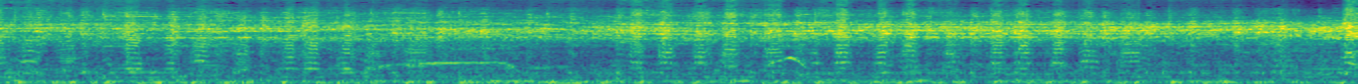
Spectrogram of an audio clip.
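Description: Live ska punk band playing: electric guitars, drum kit and a horn section of saxophone, trumpet and trombone, in a steady beat.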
